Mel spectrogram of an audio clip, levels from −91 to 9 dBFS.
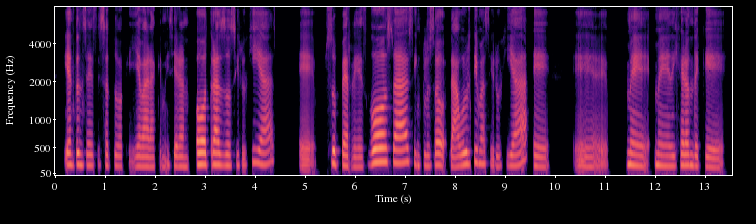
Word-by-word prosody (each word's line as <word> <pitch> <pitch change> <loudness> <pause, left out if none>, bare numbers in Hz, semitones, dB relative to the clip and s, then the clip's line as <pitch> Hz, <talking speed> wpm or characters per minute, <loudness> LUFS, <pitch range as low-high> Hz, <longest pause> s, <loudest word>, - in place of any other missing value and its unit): y 205 - +2
entonces 195 -1 -1
eso 190 -2 -6
tuvo 180 -2 -7
que - - -20
llevar 170 -1 0
a 165 - -4
que 200 - -19
me 165 - -10
hicieran 175 -3 -3
otras 205 -1 +6
2 190 0 -2
cirugías, 215 +4 -4 0.4
eh, - - -4 0.2
súper 200 -6 +2
riesgosas, 235 +7 +4
incluso 190 0 -1
la 170 0 0
última 215 +2 +1
cirugía, 185 0 -4
eh, 170 -3 -3 0.5
eh, 85 -3 -6 0.4
me 190 -4 0
me 185 -3 -1
dijeron 190 +2 0
de 180 -2 -3
que, 160 -3 -4
190 Hz, 120 wpm, -23 LUFS, 175-205 Hz, 0.5 s, otras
